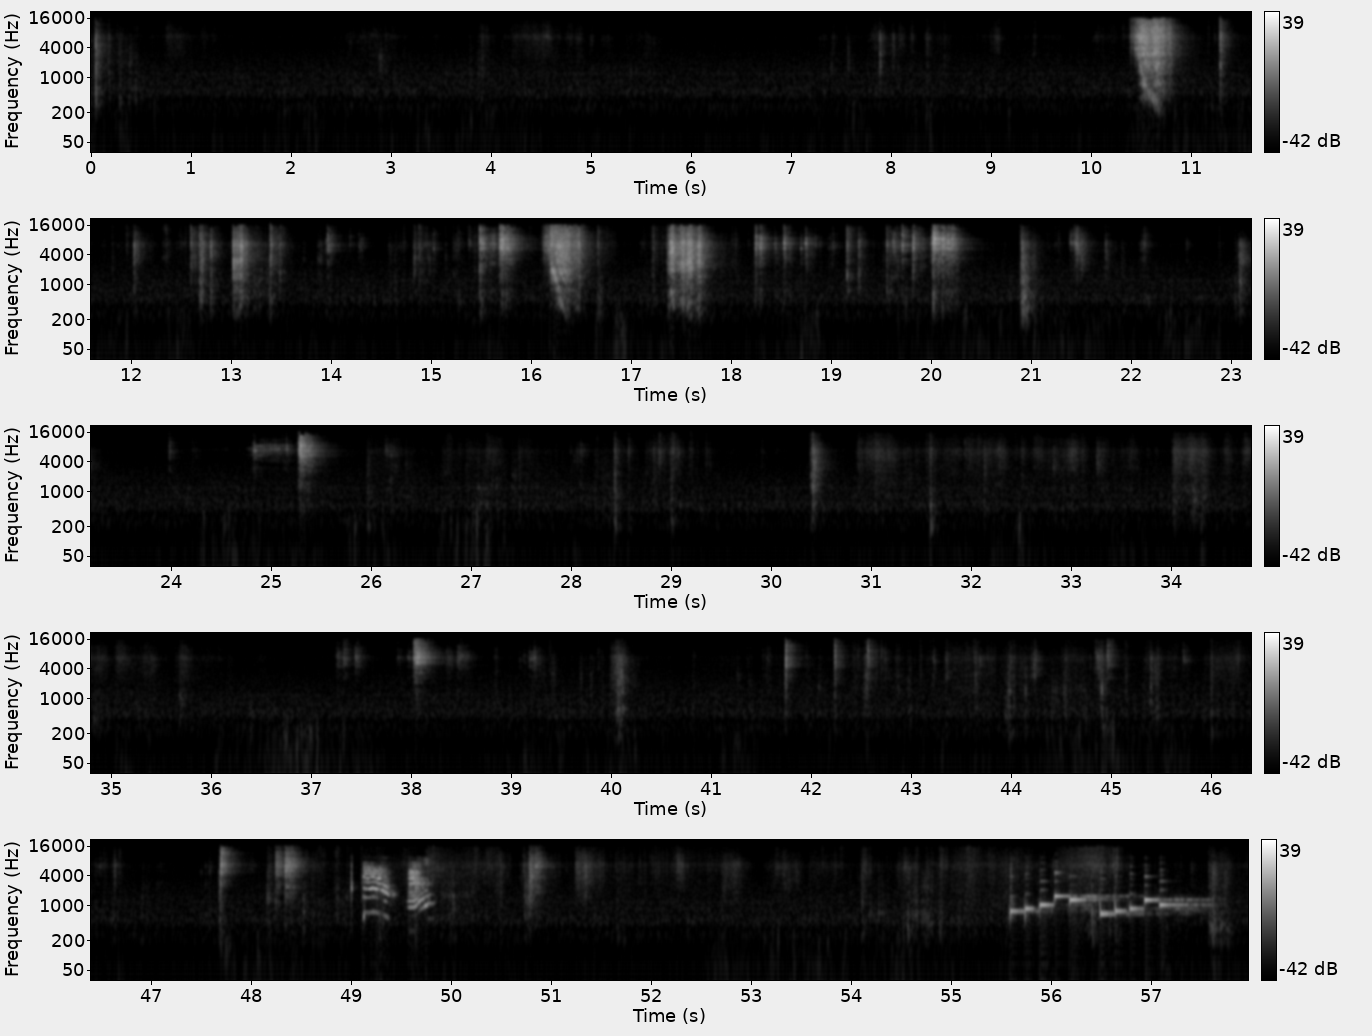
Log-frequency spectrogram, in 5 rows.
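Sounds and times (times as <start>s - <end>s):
packing tape pulled off roll: 10.4s - 20.4s.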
